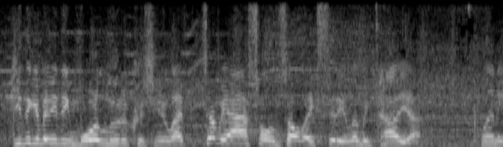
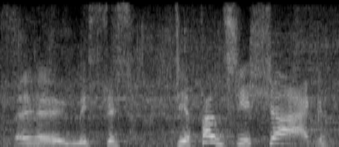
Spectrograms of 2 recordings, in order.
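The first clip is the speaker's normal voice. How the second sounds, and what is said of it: Mock English accent. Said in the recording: “put on some kind of stupid fucking accent ... stupid little English twang”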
